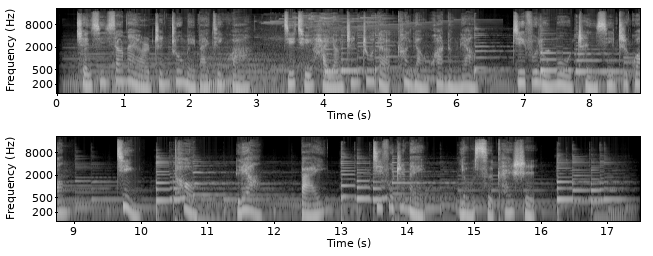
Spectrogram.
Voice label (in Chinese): 广告高端质感化妆品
